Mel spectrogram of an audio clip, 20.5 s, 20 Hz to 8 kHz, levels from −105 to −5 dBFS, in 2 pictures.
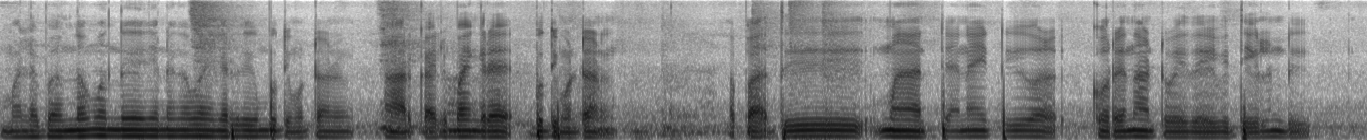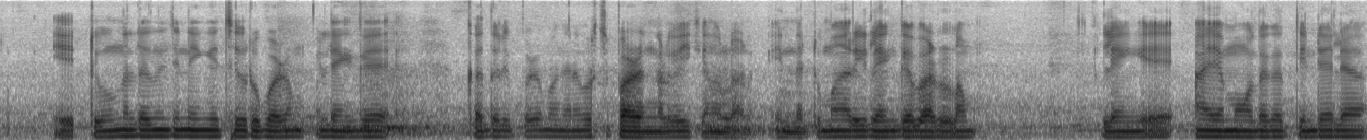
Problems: none marked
